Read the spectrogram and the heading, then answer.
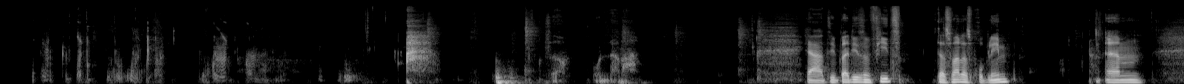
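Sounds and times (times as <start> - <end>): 
gulping and swallowing beer: 0.3 - 4.5
speech: 8.0 - 10.3, 11.0 - 11.8.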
